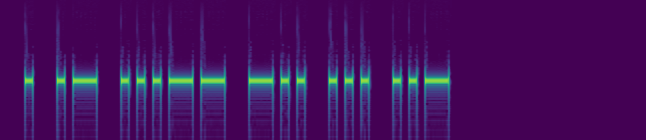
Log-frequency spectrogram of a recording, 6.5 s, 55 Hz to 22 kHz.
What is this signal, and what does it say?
Morse code, heard as a keyed tone, about 16 wpm, 700 Hz. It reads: EA3DSU
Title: DXCC-100 Call Signs - 6 Characters - 15wpm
